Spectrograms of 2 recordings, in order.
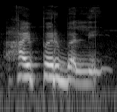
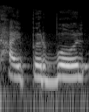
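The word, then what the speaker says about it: hyperbole: अब नेक्स्ट है हाइपरबली। इसका भी कई बार प्रोनाउंसिएशन स्टूडेंट्स गलत करते हैं। This is नॉट हाइपरबोल, इट्स हाइपरबली।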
